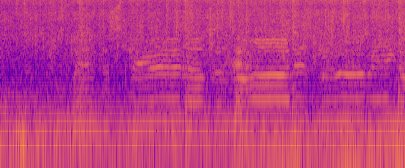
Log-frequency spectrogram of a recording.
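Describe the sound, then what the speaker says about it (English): A massive thunderstorm pours down heavy, steady rain, with low thunder rumbling underneath, loud and continuous throughout while someone makes a cooking video indoors. "cooking videos in massive thunderstorms"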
